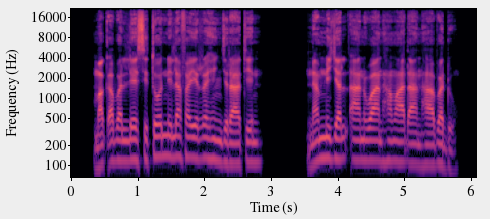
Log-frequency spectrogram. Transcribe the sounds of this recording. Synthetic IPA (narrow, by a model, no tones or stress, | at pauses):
mɐkʼɐbɐlːe̞ːsːɪt̪o̞ːnːɪlɐfɐɪrːɐhɪnd͡ʒɪɾaːt̪iːnː | ɐmnɪd͡ʒɐlʔaːnwaːnɦɐmaːᶑaːnɦaːbɐd̪ʊ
